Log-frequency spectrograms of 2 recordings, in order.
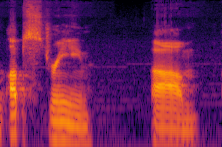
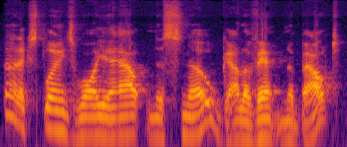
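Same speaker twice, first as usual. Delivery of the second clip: mocking smuggler; 6 semitones higher than usual. Smuggler teases the ranger about his reputation. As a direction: needle the ranger with a laugh.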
